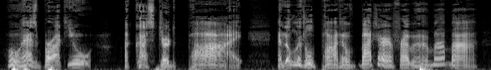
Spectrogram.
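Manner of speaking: put-on high, piping voice like a small girl. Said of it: "said the wolf, imitating her voice".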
